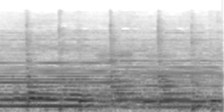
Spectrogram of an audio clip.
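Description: Sikh kirtan in classical raag style: harmonium notes held and changing over tabla strokes, with rabab strings plucked alongside.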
